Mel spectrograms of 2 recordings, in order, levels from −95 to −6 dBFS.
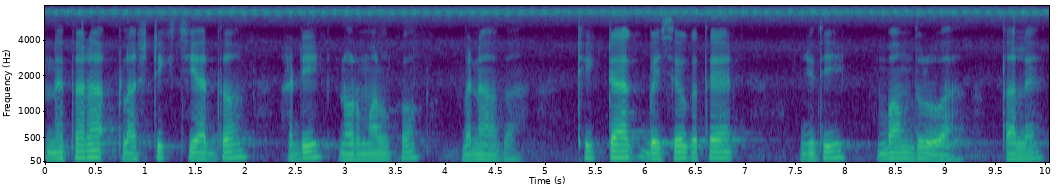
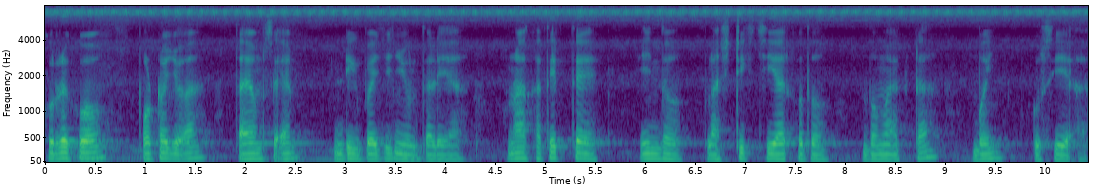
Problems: constant background noise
